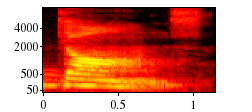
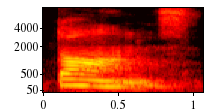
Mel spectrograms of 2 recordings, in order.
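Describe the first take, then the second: First: It is said in a British English accent. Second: The same.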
